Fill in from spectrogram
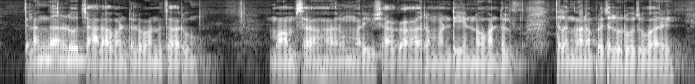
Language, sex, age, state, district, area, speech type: Telugu, male, 18-30, Telangana, Yadadri Bhuvanagiri, urban, spontaneous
